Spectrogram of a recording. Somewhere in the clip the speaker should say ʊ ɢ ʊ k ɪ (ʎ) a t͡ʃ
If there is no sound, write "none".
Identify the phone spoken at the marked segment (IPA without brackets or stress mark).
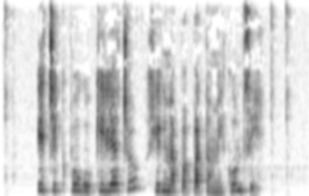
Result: ʎ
